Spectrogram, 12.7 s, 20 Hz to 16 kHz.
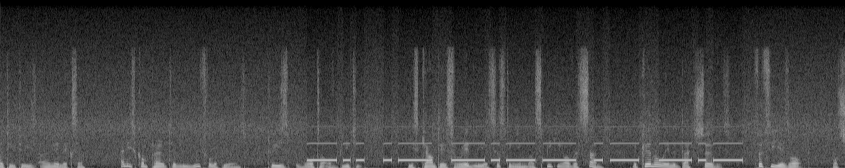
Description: Morse code, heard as a keyed tone, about 11 wpm, 800 Hz, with speech in English. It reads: DAYAK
